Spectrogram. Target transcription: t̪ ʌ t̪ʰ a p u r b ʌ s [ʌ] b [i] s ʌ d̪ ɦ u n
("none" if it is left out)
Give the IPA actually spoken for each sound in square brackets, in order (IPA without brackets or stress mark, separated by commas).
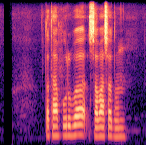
ʌ, a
